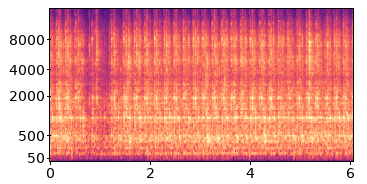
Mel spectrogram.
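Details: Singer 221 Featherweight sewing machine stitching with quick, even needle ticking and no heavy clunks; the earlier loud clunking came from a cheap folding table letting it vibrate, and it went away on a sturdy wood table.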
